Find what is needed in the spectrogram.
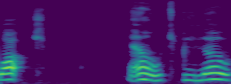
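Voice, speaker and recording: A woman does a put-on character voice at a high pitch. The delivery is monotone and flat. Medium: read story. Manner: cheeky, boastful.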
